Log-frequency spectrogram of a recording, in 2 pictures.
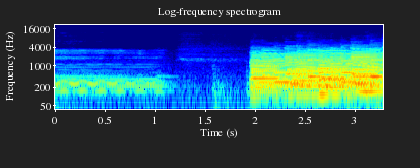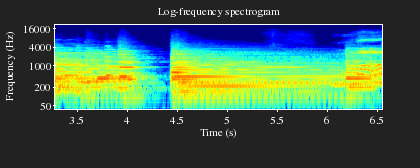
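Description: A baritone's held sung note with vibrato fades away, and after a brief pause a grand piano begins an introduction with full sustained chords, a new loud chord struck about four and a half seconds in.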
